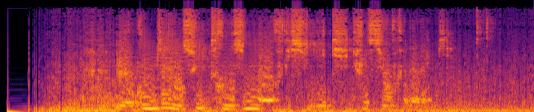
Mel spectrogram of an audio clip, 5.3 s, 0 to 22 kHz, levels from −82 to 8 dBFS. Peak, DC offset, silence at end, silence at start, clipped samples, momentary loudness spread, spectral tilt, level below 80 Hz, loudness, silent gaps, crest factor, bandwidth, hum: 0 dBFS; under 0.1%; 0 s; 0.1 s; 0.3%; 11 LU; -3.5 dB/octave; -18 dBFS; -9 LUFS; none; 10 dB; over 20 kHz; none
